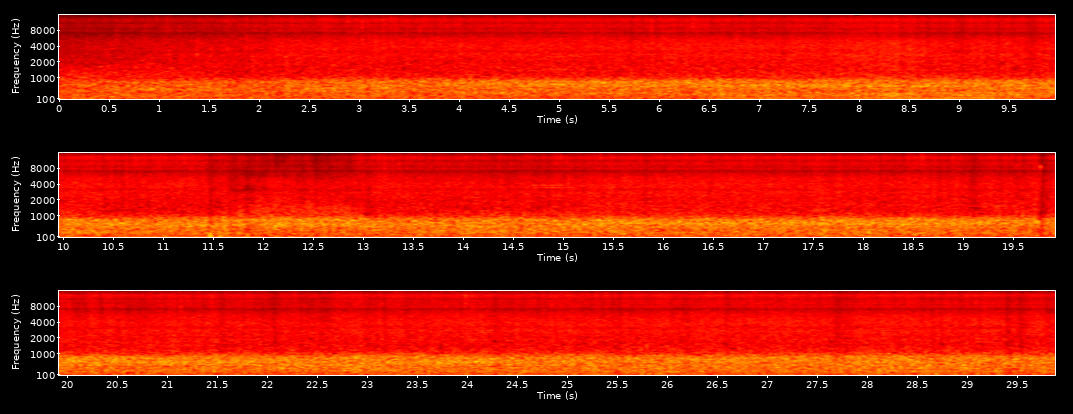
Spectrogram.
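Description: Heavy tropical downpour: a steady, loud rush of rain pouring onto the street and nearby surfaces.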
